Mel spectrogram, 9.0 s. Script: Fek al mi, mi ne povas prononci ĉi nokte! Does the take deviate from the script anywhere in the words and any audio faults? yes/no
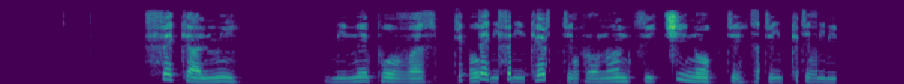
yes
